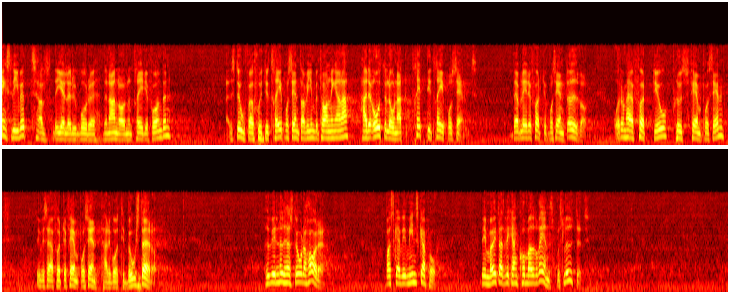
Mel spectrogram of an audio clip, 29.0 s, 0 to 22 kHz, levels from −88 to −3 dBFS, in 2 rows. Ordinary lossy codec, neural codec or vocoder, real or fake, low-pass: none; codec, 16 kHz, 4 kbps, X-Codec, WavLM features, trained on Multilingual LibriSpeech; fake; 7.2 kHz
